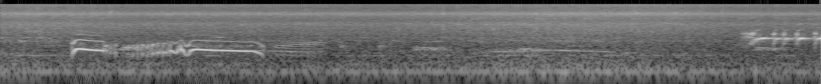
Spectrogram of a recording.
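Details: A local zebra dove sings as a lure for other doves. Two short hoarse coos come early, then quiet follows with faint low notes. A brief burst of rapid ticking notes enters at the end.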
